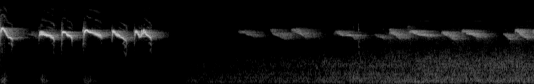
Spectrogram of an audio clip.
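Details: Hobby oriental white-eye singing, recorded 24 February 2023: a fast run of loud, sharp, down-slurred notes, a short silence, then softer, thin, high twittering phrases over a faint low rumble.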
